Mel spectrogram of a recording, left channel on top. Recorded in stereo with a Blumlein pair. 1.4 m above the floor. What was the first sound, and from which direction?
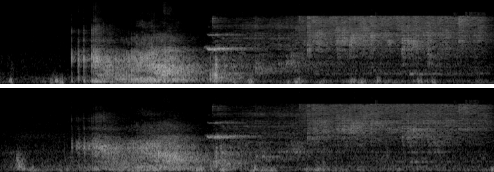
A zipper, 50° left.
